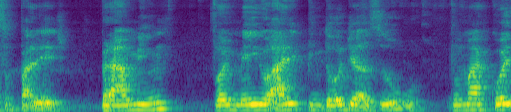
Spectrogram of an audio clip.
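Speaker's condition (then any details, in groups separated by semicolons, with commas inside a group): Multiple sclerosis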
